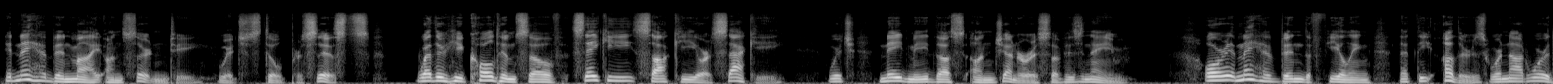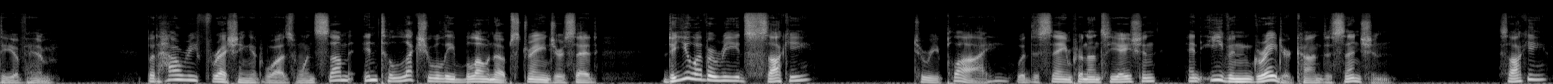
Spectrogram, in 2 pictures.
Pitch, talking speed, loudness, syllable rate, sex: 130 Hz, 130 wpm, -18 LUFS, 4.2 syllables/s, male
